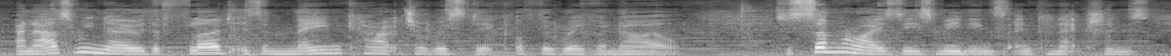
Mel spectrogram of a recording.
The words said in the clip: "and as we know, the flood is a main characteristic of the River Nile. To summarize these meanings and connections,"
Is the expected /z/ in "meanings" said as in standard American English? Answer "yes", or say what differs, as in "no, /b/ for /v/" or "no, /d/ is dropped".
yes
